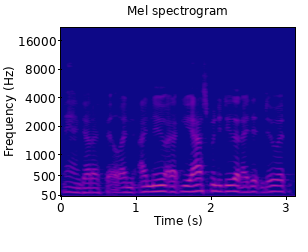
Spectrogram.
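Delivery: low, soft, defeated admission; guilty confession. Pretend. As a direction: mumble it like you've let God down. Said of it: "Anyone else been there?".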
